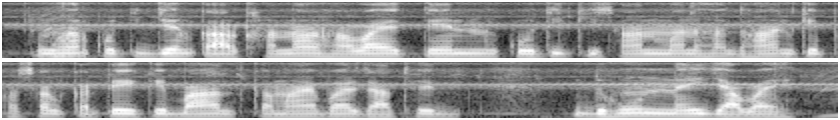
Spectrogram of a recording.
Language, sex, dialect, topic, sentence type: Chhattisgarhi, male, Western/Budati/Khatahi, agriculture, statement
